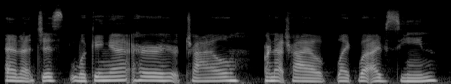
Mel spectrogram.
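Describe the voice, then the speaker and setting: A woman with a slightly low, soft-edged mellow voice hosts a gaming livestream. She talks at a very relaxed pace, chatting casually and giggling often as she greets viewers. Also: a little slow. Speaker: live streamer host.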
